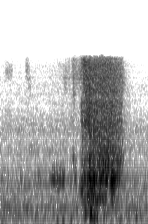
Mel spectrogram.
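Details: Noise from the speaker's own mechanical ventilator, heard while he records a spoken podcast.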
